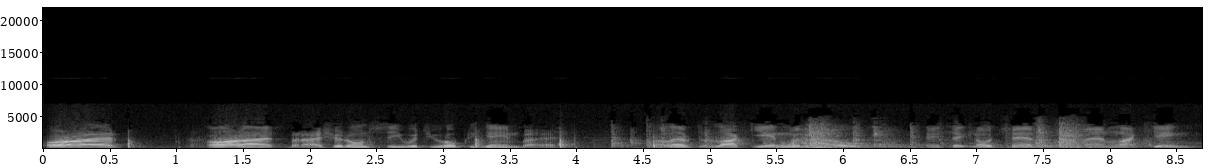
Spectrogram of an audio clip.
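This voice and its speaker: An actor playing a skeptical small-town sheriff with folksy authority in a 1950s radio western. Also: male voice, mid-range voice, very animated, moderate pace, lo-fi sound, noisy background, natural voice. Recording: thin, band-limited old radio recording.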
